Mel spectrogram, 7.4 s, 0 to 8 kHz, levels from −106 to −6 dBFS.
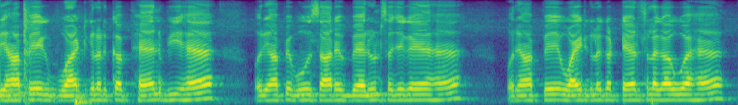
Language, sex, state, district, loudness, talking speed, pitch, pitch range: Hindi, male, Jharkhand, Deoghar, -15 LUFS, 225 wpm, 155 Hz, 150-160 Hz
